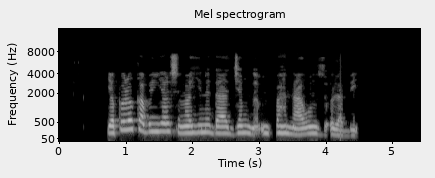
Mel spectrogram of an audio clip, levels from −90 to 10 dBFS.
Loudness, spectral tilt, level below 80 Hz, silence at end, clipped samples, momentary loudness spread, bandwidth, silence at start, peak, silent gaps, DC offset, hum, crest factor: -28 LUFS; -6 dB/octave; -72 dBFS; 0.95 s; under 0.1%; 7 LU; 7.8 kHz; 0.7 s; -10 dBFS; 3.19-3.24 s; under 0.1%; none; 18 dB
